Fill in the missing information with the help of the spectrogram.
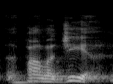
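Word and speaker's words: apologia (ἀπολογία): The Greek word there is I always mispronounce this word, apologio, or apologia. Apologia is better pronounced. Apologia. And it probably sounds very much like apology.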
